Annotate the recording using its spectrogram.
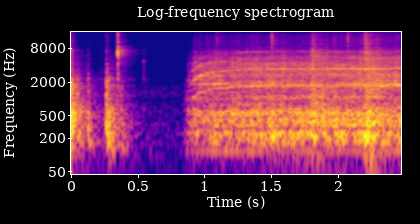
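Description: A few knocks as the portafilter is seated in a De'Longhi La Specialista, then the machine's newly replaced built-in grinder motor starts about a second in and runs with a steady whine.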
